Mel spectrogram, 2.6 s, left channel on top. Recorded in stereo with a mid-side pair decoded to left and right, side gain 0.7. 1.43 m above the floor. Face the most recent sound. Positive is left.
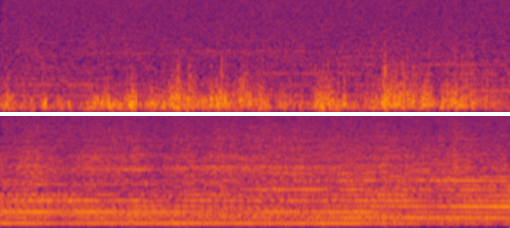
No sound to turn to.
